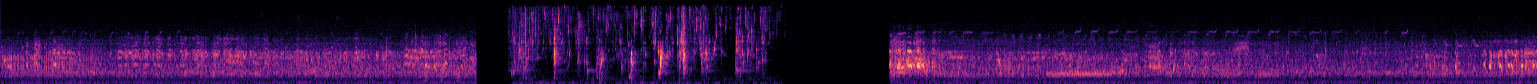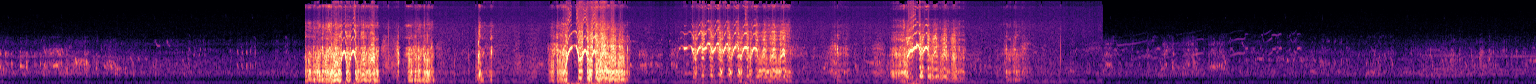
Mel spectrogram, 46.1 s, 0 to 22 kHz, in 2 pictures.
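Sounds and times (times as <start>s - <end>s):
dense chorus of animal calls: 27.6s - 39.6s.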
